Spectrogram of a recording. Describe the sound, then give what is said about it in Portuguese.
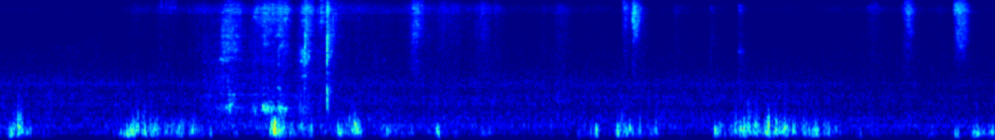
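An electric fan runs, a steady airy hiss broken by irregular low, gusty rumbles as moving air buffets the microphone. No one speaks. “É o ventilador?”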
